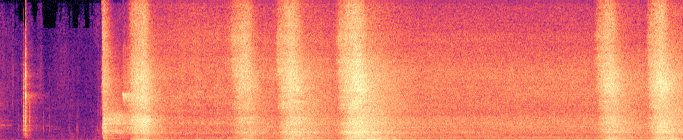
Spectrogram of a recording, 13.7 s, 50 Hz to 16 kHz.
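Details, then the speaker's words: 1956 Buick Century, freshly professionally rebuilt V8, after vacuum advance hooked up; fires and settles into steady, even idle with deep smooth burble and small throttle blips; runs good with really good oil pressure, healthy. "that thing runs good now. Nelly, we got really good oil pressure."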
